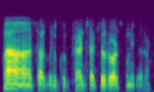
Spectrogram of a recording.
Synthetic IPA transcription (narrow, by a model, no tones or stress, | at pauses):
aːãsaːɾbɪlkʊlfɾɛːɳɖsaːt͡ʃːiɔɾʋaːɽskʊɳːikaːɾɐ̃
